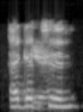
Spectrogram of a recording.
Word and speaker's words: Egerton: i'm sure you know eggerton is there is the one that is tricky so don't say it as an i say it as an e okay okay so he's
